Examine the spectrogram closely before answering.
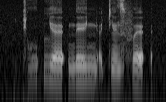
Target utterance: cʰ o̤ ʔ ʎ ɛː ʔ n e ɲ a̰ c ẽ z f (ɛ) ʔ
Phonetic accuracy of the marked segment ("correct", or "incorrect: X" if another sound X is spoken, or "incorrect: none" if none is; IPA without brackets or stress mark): correct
